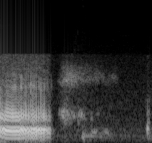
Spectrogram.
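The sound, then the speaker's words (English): A loud, buzzy snore rumbles for half a second, then trails into a softer, breathy rasp, with a brief faint snuffle at the end. No talking. “Is this a real snore?”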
